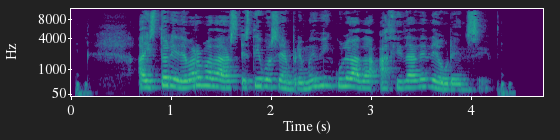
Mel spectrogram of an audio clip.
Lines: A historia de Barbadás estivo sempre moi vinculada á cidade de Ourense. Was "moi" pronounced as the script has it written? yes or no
yes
